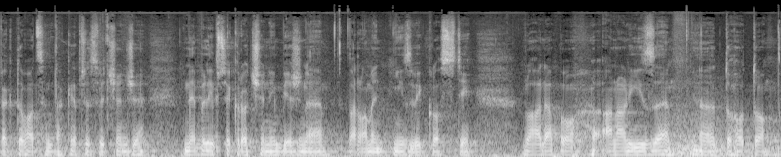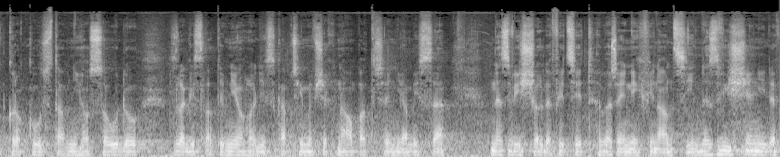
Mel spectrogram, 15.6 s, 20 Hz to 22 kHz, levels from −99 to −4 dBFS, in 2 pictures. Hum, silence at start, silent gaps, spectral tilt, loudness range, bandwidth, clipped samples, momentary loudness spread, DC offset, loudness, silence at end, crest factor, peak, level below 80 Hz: none; 0 s; none; -4.5 dB/octave; 2 LU; 17 kHz; under 0.1%; 6 LU; under 0.1%; -14 LUFS; 0 s; 14 dB; 0 dBFS; -28 dBFS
